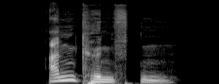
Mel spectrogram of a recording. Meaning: dative plural of Ankunft
- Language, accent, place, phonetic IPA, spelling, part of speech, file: German, Germany, Berlin, [ˈankʏnftn̩], Ankünften, noun, De-Ankünften.ogg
